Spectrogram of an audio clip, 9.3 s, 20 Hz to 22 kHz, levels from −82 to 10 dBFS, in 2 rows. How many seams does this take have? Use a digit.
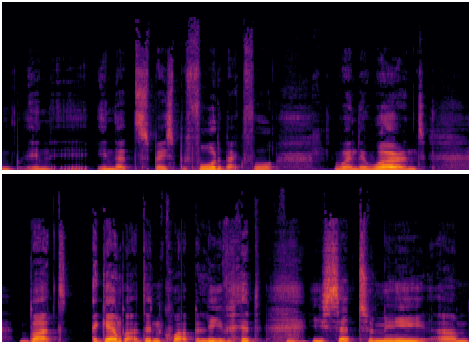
1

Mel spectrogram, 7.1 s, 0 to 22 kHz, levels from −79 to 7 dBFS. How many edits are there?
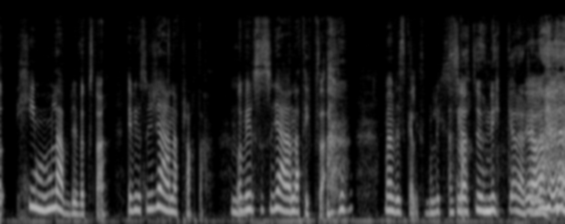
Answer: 0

